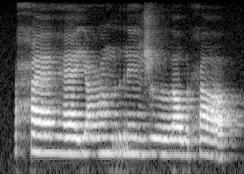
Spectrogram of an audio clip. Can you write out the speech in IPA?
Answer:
ħ æ ɦ æ j ʕ ũ r ẽ ʒ lː ɒ w ħ ɒ

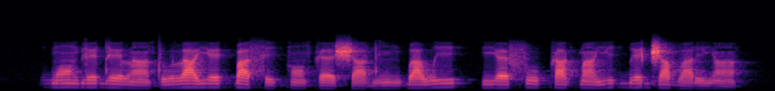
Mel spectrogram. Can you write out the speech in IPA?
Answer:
ɡ͡b ɔ̃˦ ɡ e˦ d e˧ l ã˨ t u˨˦ l a˦ j e˦ k͡p a˦˨ s i˨ k ɔ̃˨ k ɛ˨ ʃ a˨ d ĩ˨ ɡ͡b a˧ w i˦ | j ɛ˧ f u˧ k a˧ k͡p ã˧ j i˦ ɡ͡b e˦ d͡ʒ a˧ b a˨ ɾ i˨ j ã˨

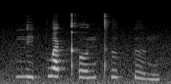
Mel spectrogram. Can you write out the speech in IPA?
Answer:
n i˦˥ ʔ k w a˥˩ k̚ tʰ o˦˥ n tʰ ɯ˦˥ k̚ ʔ ɯ˨˩ ŋ

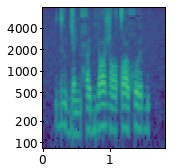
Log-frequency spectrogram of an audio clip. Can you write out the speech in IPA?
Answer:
d ʉ˦˨ ɟ æ˨ ɲ ħ e˨ b j ɑ˦ ʒ ɑ˧ tˤ e˧ χʷ e˧ b

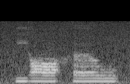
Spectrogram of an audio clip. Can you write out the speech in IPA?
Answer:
j ɔ˧ h ə˧ w

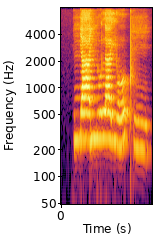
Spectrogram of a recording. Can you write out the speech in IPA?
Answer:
ɲ aː˨ ɲ u˨ l a˨ j o˨˦ pʰ i˨

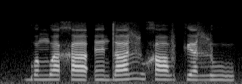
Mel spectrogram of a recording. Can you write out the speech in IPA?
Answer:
ɡʷ a ŋʷ a x a ʔ ẽ d a ɮ ṳ x ɑ v kʲ a ɮ u

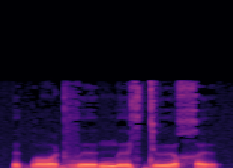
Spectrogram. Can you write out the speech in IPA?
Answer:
ə ɡ͡b ɔː ɖ v əː ŋ͡m əː sʲ d ɵː χ ə

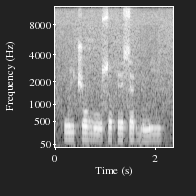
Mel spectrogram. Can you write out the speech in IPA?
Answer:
w i˦ t͡ʃ o˦ ɣ uː˨ s ʊ˦ h e˦ s ɛ˦ ɡ͡b ɪ˨ m i˦

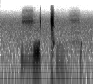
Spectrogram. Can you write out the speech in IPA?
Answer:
zˤ ʊ ǀ ɑ̤ x

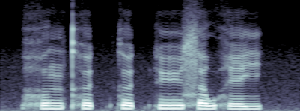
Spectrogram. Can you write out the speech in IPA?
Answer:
h ʊ˨ ŋ kʰ ɵ˨˥ t̚ k ɵ˧ t̚ k yː˧ s ɐ˧ w h e˨ j

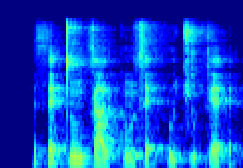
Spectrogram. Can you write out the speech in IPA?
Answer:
θ ɛ˦ ʔ t ũ˦ k a˨ ʊ̯ k ũ˨ sʰ ɛ˦ ʔ h u˦ t͡ɕ u˨ k ɛ˦ ʔ

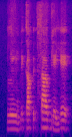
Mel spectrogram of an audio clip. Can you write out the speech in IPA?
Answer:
l ĩ˨ b e˦˨ ɡ ä˦˨ p ɪ˦ ʔ sʰ a˦ ʊ̯ ɡ e˨ j e˦˨

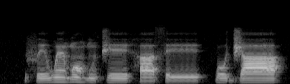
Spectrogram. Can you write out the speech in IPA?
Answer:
f e˨˦ w ɛ̃˦ ɓ ɔ̃˦ ɓ ũ˨ t͡ʃ eː˧ h aː˨ s eː˧ | k͡p o˧ d͡ʒ aː˦

